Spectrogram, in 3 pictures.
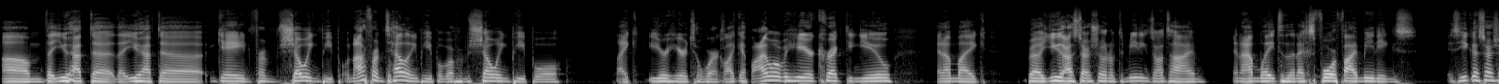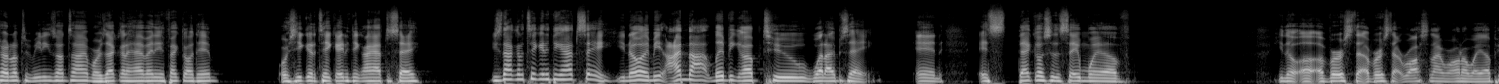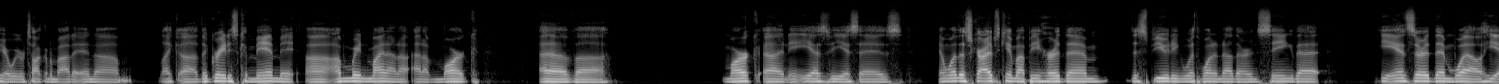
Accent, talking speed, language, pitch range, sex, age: American, 245 wpm, English, 125-155 Hz, male, 20-39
